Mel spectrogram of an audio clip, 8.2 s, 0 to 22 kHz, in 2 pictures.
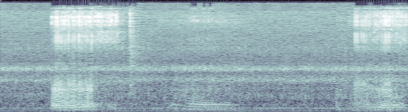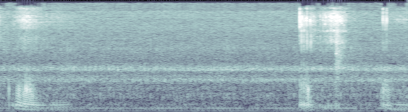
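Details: Sam the Pomeranian snores somewhat boisterously in sleep, 31 July 2015; irregular rough snorts and nasal, slightly whistling intakes arrive in groups of one or two every few seconds against a steady low hum.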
